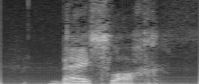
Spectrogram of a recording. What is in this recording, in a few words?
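"bijslag", Dutch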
